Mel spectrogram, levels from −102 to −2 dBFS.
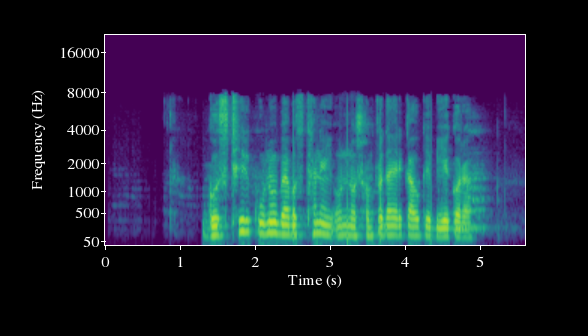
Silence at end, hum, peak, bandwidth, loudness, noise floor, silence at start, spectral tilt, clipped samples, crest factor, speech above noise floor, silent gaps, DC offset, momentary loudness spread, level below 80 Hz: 0.55 s; none; -4 dBFS; 8.4 kHz; -21 LUFS; -75 dBFS; 1.3 s; -5.5 dB/octave; under 0.1%; 18 dB; 55 dB; none; under 0.1%; 6 LU; -56 dBFS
